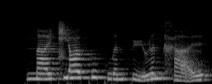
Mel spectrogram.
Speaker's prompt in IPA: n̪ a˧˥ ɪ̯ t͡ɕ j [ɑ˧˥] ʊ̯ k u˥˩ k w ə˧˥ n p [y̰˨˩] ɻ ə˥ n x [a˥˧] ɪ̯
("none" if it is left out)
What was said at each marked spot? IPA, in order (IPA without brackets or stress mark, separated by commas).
ɑ˥, y̰˨˩, a̰˨˩˦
